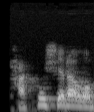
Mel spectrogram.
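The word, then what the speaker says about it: タクシー: 택시 발음이 안 돼가지고 일본어로는 다쿠시라고 발음합니다.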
